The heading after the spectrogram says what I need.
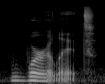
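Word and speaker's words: Werlyt: the sorrow of Verllet, I pronounce it Verllet cuz I'm like, well, everything here is very Slavic, so this should be a V sound. I looked it up the Japanese name and it they it's definitely Whirlet and but I'm like but why?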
